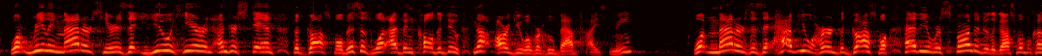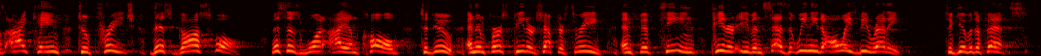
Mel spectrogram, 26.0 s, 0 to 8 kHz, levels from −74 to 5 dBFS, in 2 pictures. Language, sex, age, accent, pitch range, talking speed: English, male, 50-69, American, 200-265 Hz, 180 wpm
